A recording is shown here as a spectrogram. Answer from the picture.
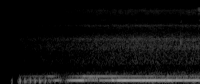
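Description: A click, then a steady low hum with background hiss that swells in over the first half second and then holds steady.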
